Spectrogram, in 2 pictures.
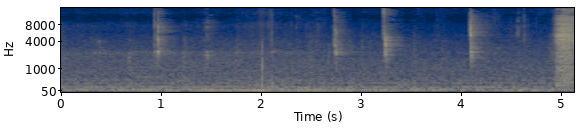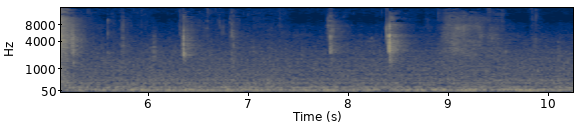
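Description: Close mouth sounds of a person chewing a mouthful of rice and chicken liver, with scattered short wet clicks and smacks, and one louder brief noise about five seconds in, over a steady low hum.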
